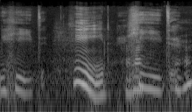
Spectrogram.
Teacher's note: the tongue is fairly close to the roof of the mouth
